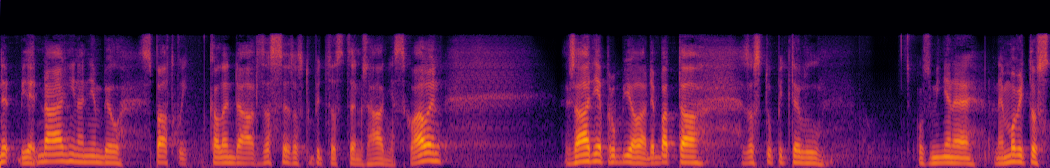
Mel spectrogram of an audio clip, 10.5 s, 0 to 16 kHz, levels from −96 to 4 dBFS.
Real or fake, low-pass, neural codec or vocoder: fake; 7.2 kHz; codec, 16 kHz, 1 kbps, X-Codec, WavLM features, trained on Multilingual LibriSpeech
